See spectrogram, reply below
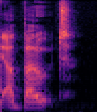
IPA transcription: əˈbʌut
